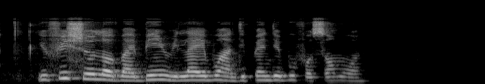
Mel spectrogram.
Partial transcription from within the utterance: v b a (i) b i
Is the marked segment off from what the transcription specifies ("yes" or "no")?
yes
